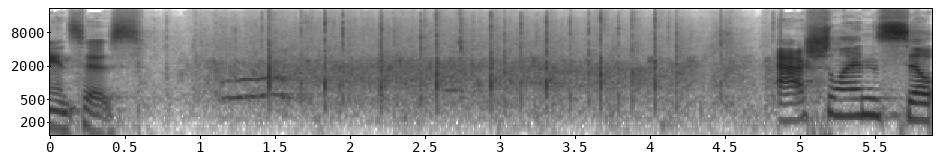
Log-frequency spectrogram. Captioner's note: audience applauding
